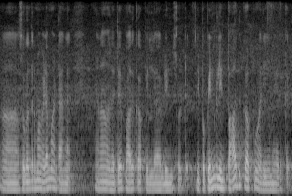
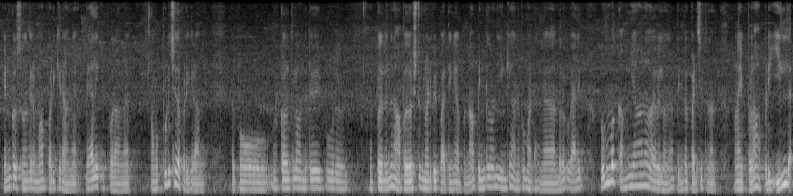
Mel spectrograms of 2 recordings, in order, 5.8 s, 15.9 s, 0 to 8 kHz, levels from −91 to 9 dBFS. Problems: constant background noise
